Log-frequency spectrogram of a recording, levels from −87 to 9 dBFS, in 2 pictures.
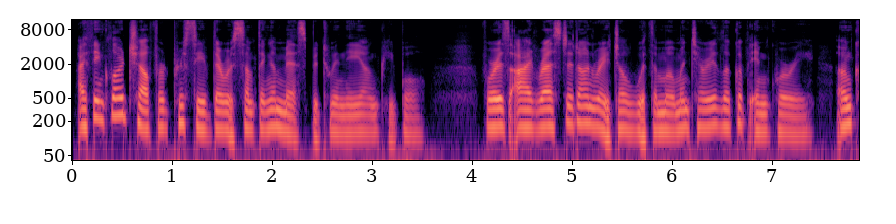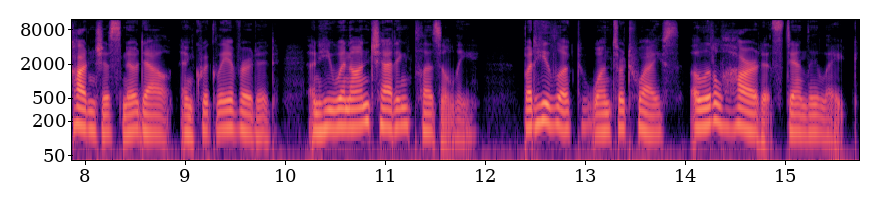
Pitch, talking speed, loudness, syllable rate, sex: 145 Hz, 185 wpm, -22 LUFS, 5.5 syllables/s, female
